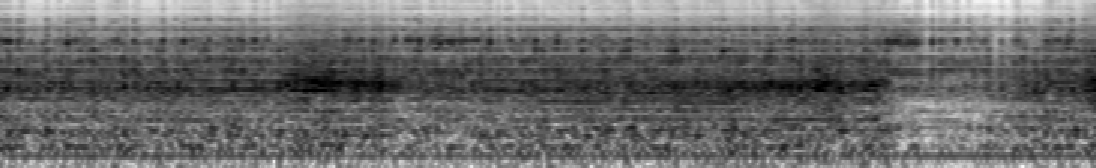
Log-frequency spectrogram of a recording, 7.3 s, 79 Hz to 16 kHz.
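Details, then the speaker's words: Old Sears bench buffing tool polishing a T6 aluminum bracket. Fast, uneven rattling, roughly four a second, over a harsh motor whine; the buffer is suspected to be loose and worn, but it keeps running. "listen to that thing rattle it sounds like an old worn out 22 re with a bunch of dudes in the cab drinking Twisted Tea"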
